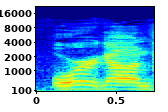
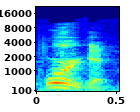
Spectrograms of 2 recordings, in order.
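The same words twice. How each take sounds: First: Oregon as OR-uh-gahn; three syllables in Oregon, ending "gone"; Oregon ending in an open "gahn"; Oregon with full last vowel. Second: Oregon as OR-gun; Oregon with a reduced last vowel; two-syllable Oregon. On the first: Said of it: "I pronounce it that way". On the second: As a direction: squeeze Oregon down to "organ". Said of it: "in other contexts, I pronounce it". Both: Shown as a demonstration.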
